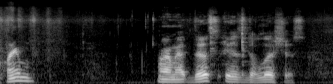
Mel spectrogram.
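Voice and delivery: speaking with mouth full of food. Tasting the dish after a second bite, talking with mouth full. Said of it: "talk with my mouth full".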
